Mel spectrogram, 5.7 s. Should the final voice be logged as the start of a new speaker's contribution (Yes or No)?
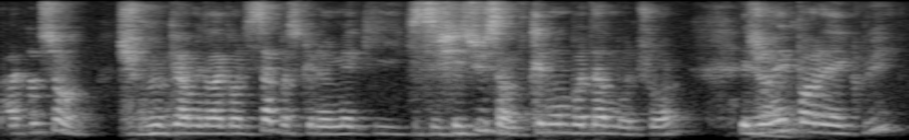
No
